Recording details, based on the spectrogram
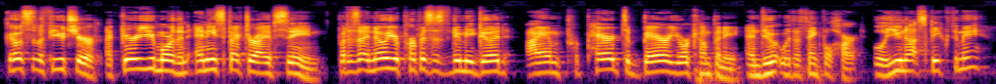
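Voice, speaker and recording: A repentant old miser, acted by a man, with a fairly high, bright voice. He is frightened, earnest and pleading, in the theatrical manner of an audio drama. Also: a little fast, hardly any pauses, lightly acted. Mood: fearful, resolute.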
